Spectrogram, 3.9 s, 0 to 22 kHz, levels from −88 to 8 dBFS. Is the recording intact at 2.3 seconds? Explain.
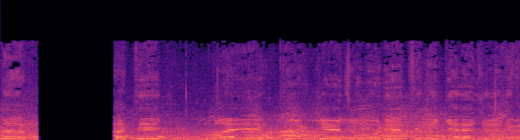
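Yes, the audio is intact at 2.3 seconds, with no dropout, click, distortion or other fault audible at that point.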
